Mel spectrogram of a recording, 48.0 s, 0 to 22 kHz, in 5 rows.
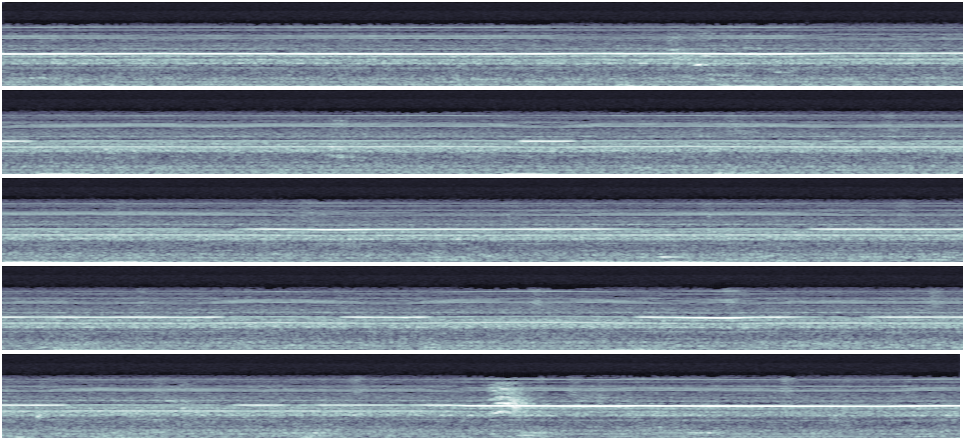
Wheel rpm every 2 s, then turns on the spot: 0, 0, 0, 0, 0, 0, 0, 0, 0, 0, 0, 0, 0, 0, 0, 0, 0, 0, 0, 0, 0, 0, 0, 0.
none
